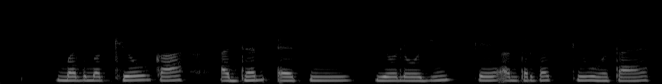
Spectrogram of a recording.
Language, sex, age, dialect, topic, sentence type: Hindi, male, 18-24, Marwari Dhudhari, agriculture, statement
